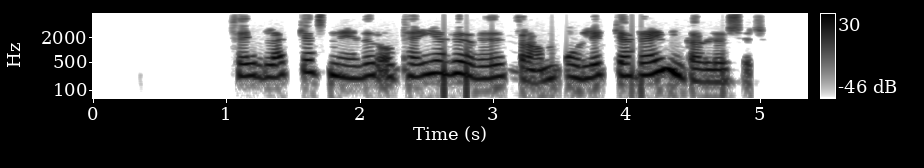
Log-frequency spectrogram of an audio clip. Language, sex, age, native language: Icelandic, female, 40-49, Icelandic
